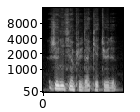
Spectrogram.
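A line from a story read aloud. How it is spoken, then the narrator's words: Finally exclaimed. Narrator (French): s'écria enfin Dunbar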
